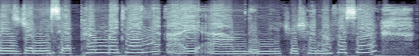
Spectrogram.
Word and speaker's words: Janicia Pemberton: Unit, a young lady by the name of Janicia Pemberton. Did I get the pronunciation correct? Janicia Pemberton.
